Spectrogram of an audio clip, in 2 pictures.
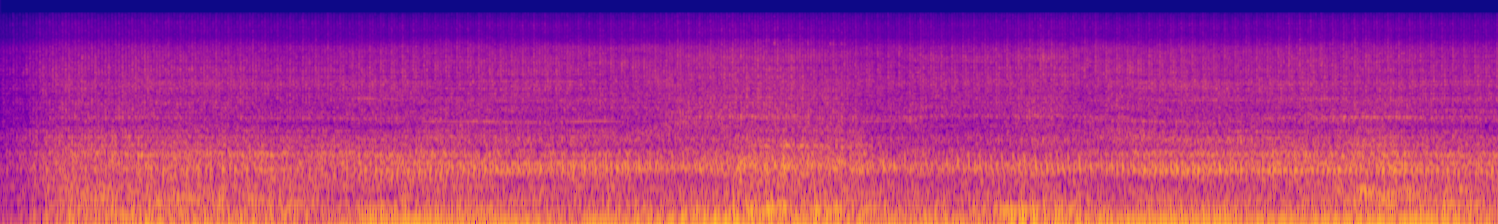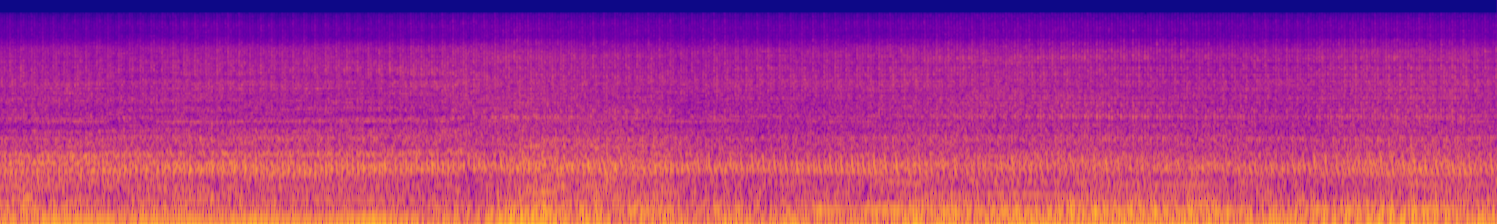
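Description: Tractor's diesel engine running steadily.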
